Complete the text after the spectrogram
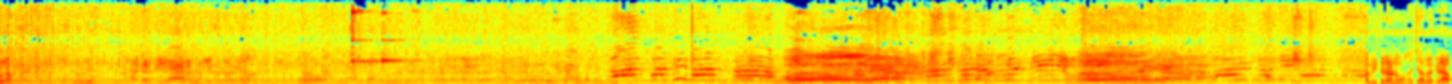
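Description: A crowd of people chant and sing loudly outdoors.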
